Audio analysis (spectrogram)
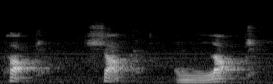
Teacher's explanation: cái âm K này đó ở cuối đó, thì chúng ta thứ nhất là chúng ta bật hơi ra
